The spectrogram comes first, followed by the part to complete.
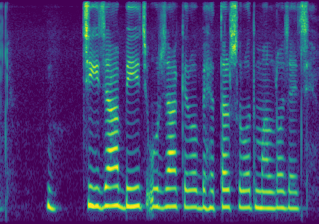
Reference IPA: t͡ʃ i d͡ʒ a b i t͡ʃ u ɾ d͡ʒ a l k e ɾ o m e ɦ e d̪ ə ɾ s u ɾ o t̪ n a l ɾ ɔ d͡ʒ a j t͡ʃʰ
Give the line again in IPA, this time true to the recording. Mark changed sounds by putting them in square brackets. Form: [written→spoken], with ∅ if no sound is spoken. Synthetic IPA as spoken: t͡ʃ i d͡ʒ a b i t͡ʃ u ɾ d͡ʒ a [l→∅] k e ɾ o [m→b] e ɦ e [d̪→t̪] ə ɾ s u ɾ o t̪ [n→m] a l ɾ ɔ d͡ʒ a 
